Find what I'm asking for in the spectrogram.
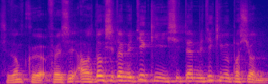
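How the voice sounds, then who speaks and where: Speaking with lively intonation, a man has a dark, mellow tone and vocal fry. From Algeria (Oran), pied-noir. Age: 80s+. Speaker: retired sports journalist and volunteer. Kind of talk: interview testimony. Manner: halting, many repetitions and hesitations.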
